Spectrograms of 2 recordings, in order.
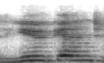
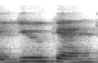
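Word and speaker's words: Jugend: poster the front of ugand which was the famous secession magazine i should actually say you again steel magazine that comes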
